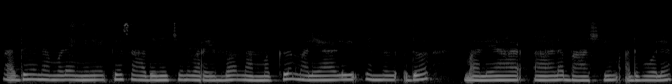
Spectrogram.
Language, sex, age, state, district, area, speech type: Malayalam, female, 30-45, Kerala, Wayanad, rural, spontaneous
